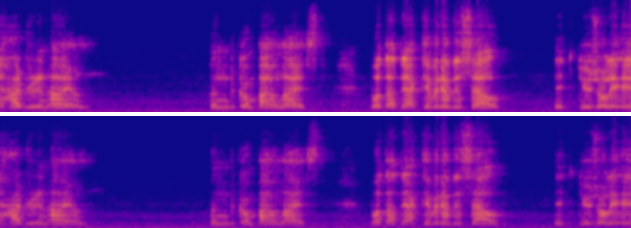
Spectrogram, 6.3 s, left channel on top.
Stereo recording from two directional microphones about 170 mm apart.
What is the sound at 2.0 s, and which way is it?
A man's voice, 5° right (ahead or behind).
